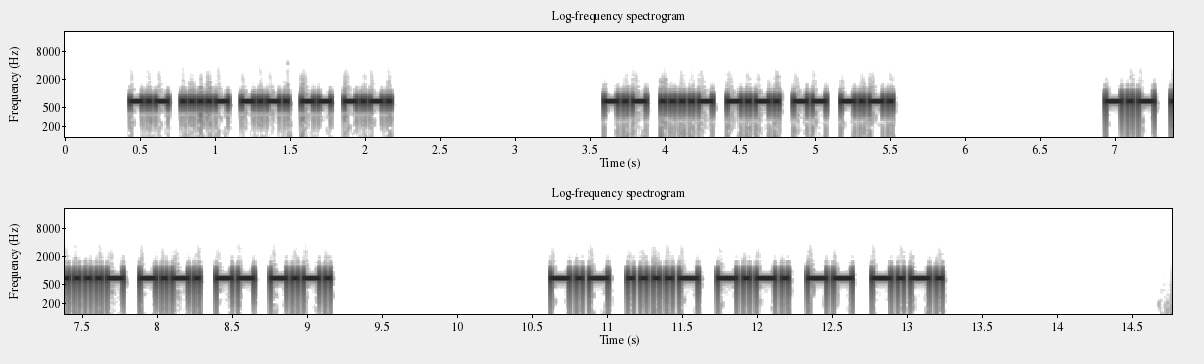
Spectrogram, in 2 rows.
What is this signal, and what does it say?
Morse code, heard as a keyed tone, about 35 wpm, 700 Hz. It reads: K4CMC K4CMC K4CMC K4CMC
